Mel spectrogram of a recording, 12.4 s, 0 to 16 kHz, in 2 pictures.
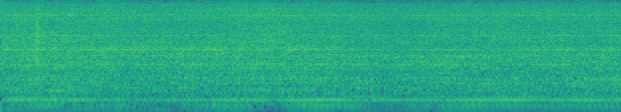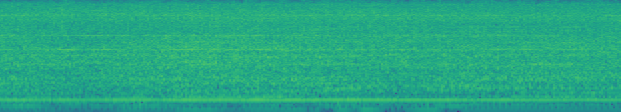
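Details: Hoover Turbomaster U5094 upright vacuum after refurbishment of both seized motor bearings (fan-case one had spun on the armature shaft), brush roll off: smooth, constant motor whine at steady pitch, no rumble, rattle or scraping; healthy.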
